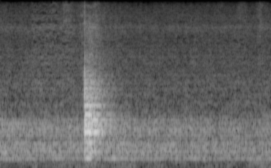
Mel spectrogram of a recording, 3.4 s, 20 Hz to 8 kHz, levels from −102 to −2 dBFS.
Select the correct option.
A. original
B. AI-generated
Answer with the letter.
B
